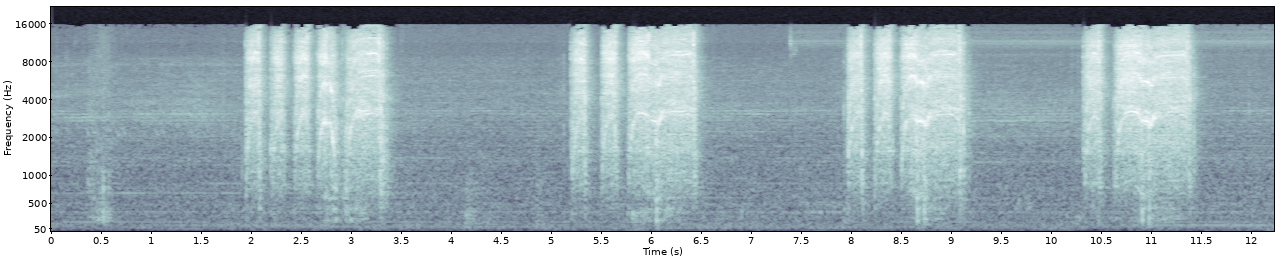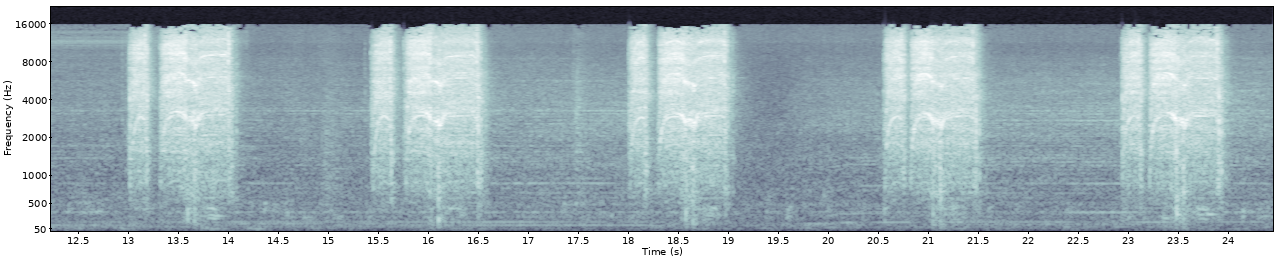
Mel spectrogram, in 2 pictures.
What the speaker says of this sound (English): Once you've marked the holes, using the 21/64 drill bit,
